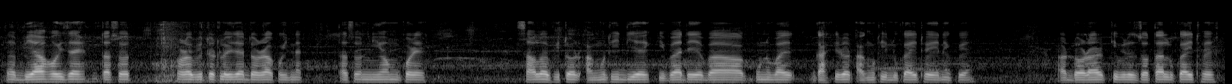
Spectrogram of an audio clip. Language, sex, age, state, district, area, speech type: Assamese, male, 30-45, Assam, Barpeta, rural, spontaneous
